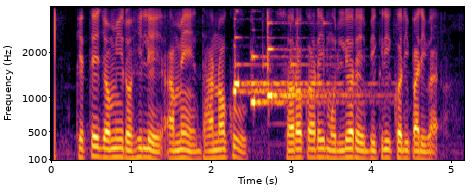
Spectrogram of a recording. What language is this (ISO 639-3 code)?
ori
